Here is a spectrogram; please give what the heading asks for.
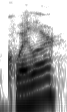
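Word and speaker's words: Cuellar: Oh, quailar.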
